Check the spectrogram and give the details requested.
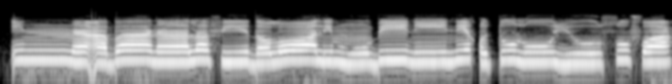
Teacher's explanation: ملا کر پڑھنے سے نون قطنی سے پہلے کا الف اور نون قطنی کے اوپر کا حمزہ دونوں ہی نہیں پڑھے جاتے۔ جب ہم اس کو ملا کر پڑھتے ہیں، نہ تو یہ حمزہ پڑھا جائے گا اور نہ ہی اس کا ایک زبر پڑھا جائے گا، ایک زبر پڑھا جائے گا، ایک زبر چھوڑ دیا جائے گا۔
